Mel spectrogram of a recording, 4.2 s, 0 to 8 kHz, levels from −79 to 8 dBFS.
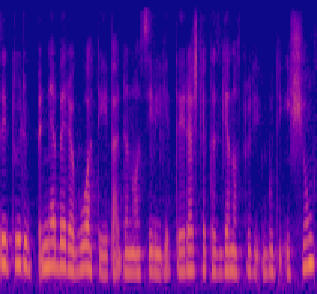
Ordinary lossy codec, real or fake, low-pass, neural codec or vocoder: MP3, 64 kbps; fake; 7.2 kHz; codec, 24 kHz, 1.2 kbps, DualCodec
